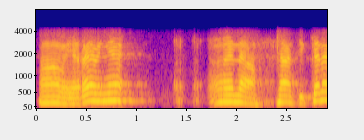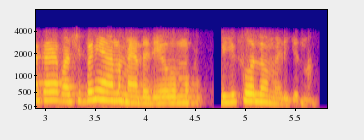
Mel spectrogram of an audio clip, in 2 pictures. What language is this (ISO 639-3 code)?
mal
